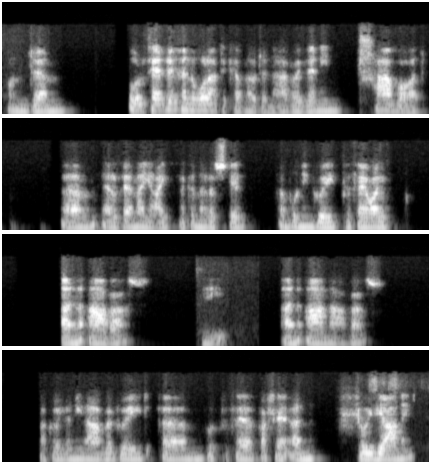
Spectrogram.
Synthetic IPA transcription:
ɔndəːm | ʊrθɛdrɪχənoːlˠadəkʰəvnɔdənaɾoɨðɛnintʰr̥avɔ̰d̥ | əːmɛrvɛnajajθakənəɾəskɪð | aboːdninɡwejd̚pʰɛθɛɔɨð | ənavas | ni | ənanavas | aɡoɨðɛniːnarvɛɡwejdəːmboːd̚pʰɛθɛvaɬɛ̰ʔənɬʊɨðjanɪs

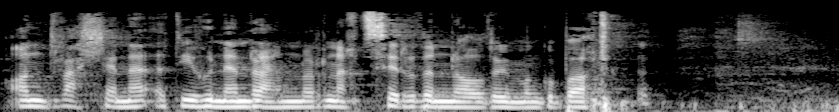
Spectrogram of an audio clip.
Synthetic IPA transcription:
ɔ̰ndvaɬɛnaʔədihʊnɛnranɔrnatʰɪrðənɔlˠðɨmənɡʊbɔd̥

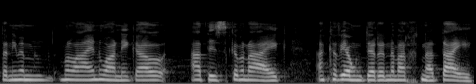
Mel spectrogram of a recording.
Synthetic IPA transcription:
d̥animlˠajnwaniɡalˠ | adɨskəmraːjɡ̥ | a̰kʰəvjawndɛɾənəmarχnadaj

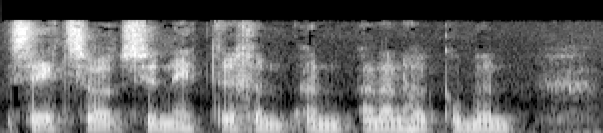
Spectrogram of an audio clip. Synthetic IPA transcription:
setʰɔsɨnɛd̥rɪχənənənanɦəɡʊlˠmɛn

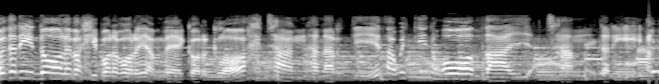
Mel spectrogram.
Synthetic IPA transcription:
b̥oɨðaninoːlˠɛvɔχiboːdavɔɾɨamðɛːɡɔrɡlˠɔːχtʰanhənardiːðawɛdɪnɔðaɨtʰa̰nd̥əɾi

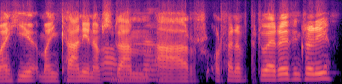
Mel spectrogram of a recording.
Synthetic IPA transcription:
ahiːmainkʰaniənamstərdamarɔr̥fɛnavpʰɛdwɛɾɨðinkr̥ɛdi

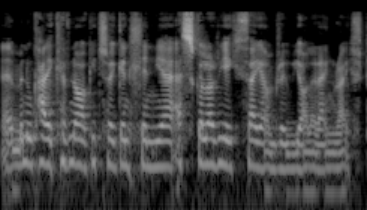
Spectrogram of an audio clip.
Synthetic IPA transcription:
əːmanuːnkʰaːlˠikʰəvnɔɡitʰrʊɨɡənɬɪnjɛʔə̰skɔlˠɔrjejθaja̰mrɪwjɔ̰lˠə̰ɾɛŋra̰jft

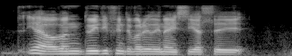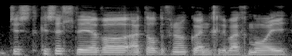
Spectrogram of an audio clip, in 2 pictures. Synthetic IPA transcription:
jaɔðʊndwidifɪndəvɔɾiːlˠinejsijɛɬɨ | d͡ʒəstkʰəsəɬtɨəvɔa̰dɔlˠdəfnɔɡwɛnχədibaːχmuːɨ

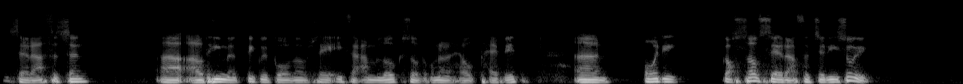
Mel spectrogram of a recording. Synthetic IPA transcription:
sɛɾaθəsən | əʔa̰ʊðhiːnəd̥ɪɡwɪɡoːlˠnɔɬeːḛjθa̰ʔamlˠʊɡ̥soːvəhʊnaənhɛlˠb̥hɛvɨd̥ | əːm | ɔwɛdi | ɡ̥ɔɬɔvseːɾaθətʰənisʊɨ

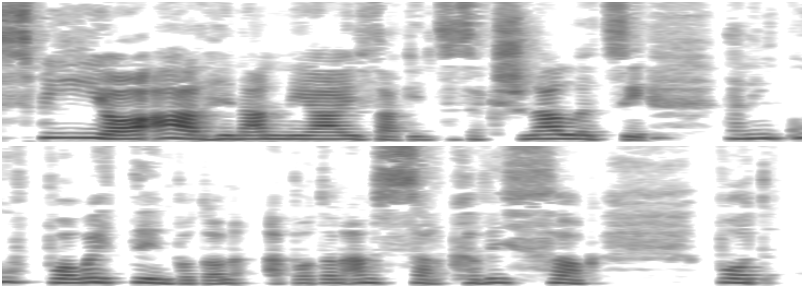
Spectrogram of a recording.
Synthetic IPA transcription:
spiɔʔarɦɨnanjaɨθaɡɪntʰərsɛkʃɔnalˠətʰid̥aninɡʊb̥ɔwɛdɪnboːdɔnb̥oːdɔnamsarkʰəvɨθɔɡ̥b̥oːd

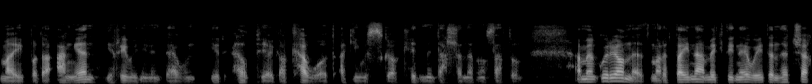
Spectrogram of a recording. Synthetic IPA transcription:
maib̥oːdɔ̰ʔaŋɛnir̥ɪwɨnivɨnvɛwnihɛlˠpʰiɔjɡalˠkʰawɔd̥a̰kiwɪskɔkʰɨnmɨndaɬanaɾnɔsad̥ʊna̰mɛwnɡwɪɾjɔnɛðmaɾədajnamɪɡd̥ɪnɛwɨdənhət͡ʃʰa

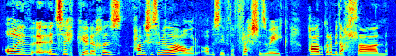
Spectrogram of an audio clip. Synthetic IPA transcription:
oːɨðəənsɪkʰɪɾaχɔspʰaniʃisɛmɪlˠawrɔ̰vjəslivɛθafrɛʃəzwiːkʰpʰaːbɡɔɾəmɪdaɬan

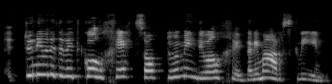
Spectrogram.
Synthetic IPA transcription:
d̥winiwɛðədəvɨdɡʊlˠχiɛtʰɔd̥umamɪndiwɛlˠχɨdanimarskriːn

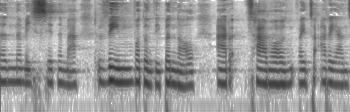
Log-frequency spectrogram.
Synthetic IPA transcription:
ənəmejsɨðəma | ðɪmvoːdʊnðɪbənɔlˠ | artʰamɔnvajntʰɔ̰ʔaɾjan

